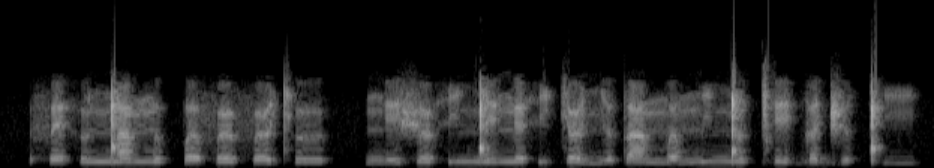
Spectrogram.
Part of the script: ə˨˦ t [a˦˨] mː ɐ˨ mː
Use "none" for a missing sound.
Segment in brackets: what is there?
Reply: a˦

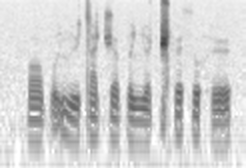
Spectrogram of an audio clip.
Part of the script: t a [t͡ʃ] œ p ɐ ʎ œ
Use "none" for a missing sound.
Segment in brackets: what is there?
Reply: t͡ʃ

